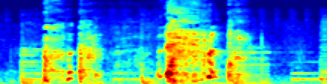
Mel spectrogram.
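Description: An adult coughs: a run of about four harsh, raspy bursts at uneven intervals, the third the loudest and longest, with no talking in between.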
